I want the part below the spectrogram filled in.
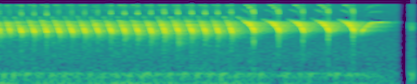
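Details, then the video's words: Canary song triggered by a female bait: a fast series of loud descending notes, roughly four per second, slowing into longer sweeping downslurs before a sudden stop. "PANCINGAN KENARI GACOR bikin EMOSI jadi NYAUT GACOR NGEROL | CANARY SINGING"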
